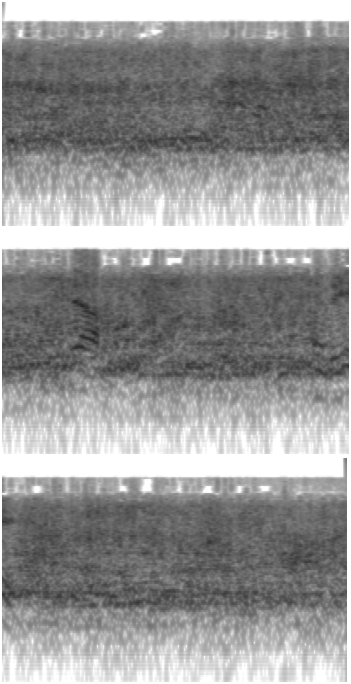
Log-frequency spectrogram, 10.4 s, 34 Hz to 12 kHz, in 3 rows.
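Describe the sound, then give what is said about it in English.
A jet aircraft taxis by about 10 feet away, its engines producing a loud, steady, continuous roar with a low hum throughout, while muffled voices are faintly audible beneath the noise. “I got the Gulfstream AP on the left, the rear jet here on the right, about 10 feet away. Taxiing by.”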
